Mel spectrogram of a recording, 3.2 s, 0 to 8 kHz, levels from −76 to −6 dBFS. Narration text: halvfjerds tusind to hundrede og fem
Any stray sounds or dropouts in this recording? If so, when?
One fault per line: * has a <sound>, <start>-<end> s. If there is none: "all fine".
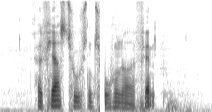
* has a dropout, 1.5-1.6 s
